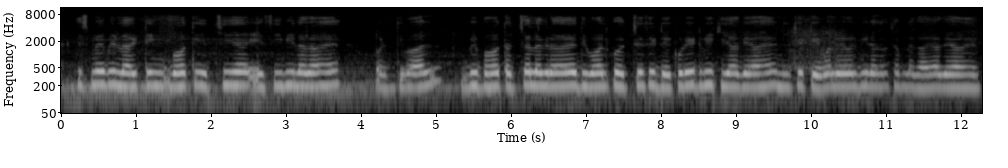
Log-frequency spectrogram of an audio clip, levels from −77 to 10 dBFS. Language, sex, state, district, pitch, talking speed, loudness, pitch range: Hindi, male, Bihar, Muzaffarpur, 195 Hz, 180 wpm, -26 LUFS, 185-200 Hz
